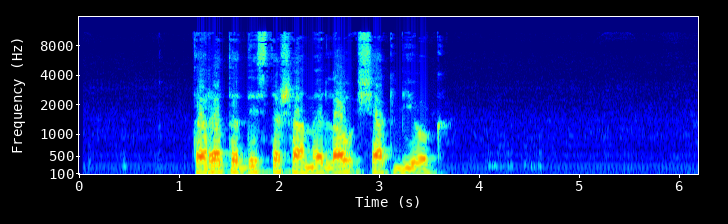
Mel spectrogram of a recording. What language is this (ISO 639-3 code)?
oru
